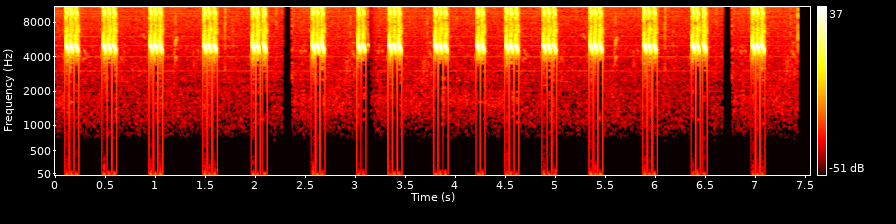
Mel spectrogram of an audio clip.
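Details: Cricket chirping in a steady string of short, high, pure pulses, about seventeen bursts in under eight seconds, each a crisp ringing trill with bright overtones, spaced irregularly against a silent background.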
